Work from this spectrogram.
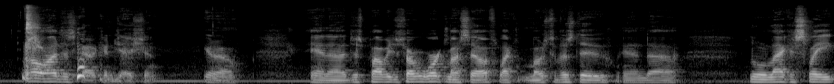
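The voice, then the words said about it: Deeper, congested voice. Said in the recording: “a little bit under the weather ... tell in his voice. Actually, your voice sounds a little bit deeper”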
